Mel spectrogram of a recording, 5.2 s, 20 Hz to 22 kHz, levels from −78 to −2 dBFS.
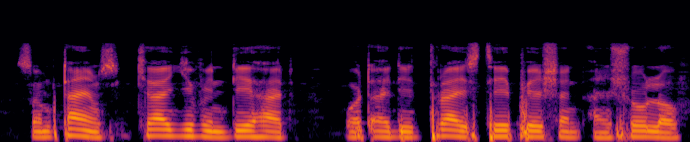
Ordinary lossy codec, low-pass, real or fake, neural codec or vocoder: none; 7.2 kHz; real; none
